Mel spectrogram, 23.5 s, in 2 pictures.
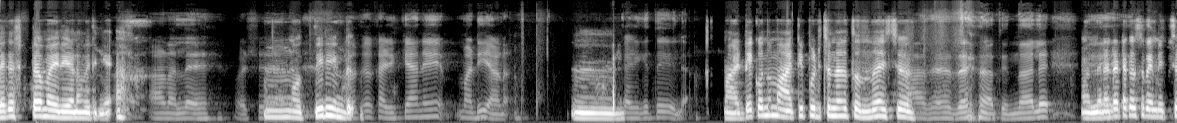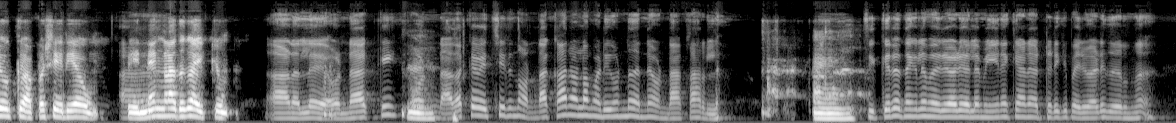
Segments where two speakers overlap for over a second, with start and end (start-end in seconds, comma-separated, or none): none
